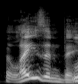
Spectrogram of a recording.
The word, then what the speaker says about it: Lazenby: It's Lansenby. – Lazenby. – Lazenby. – Yes. – My God, I feel like an idiot. Man. I've been mispronouncing his name for so long.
